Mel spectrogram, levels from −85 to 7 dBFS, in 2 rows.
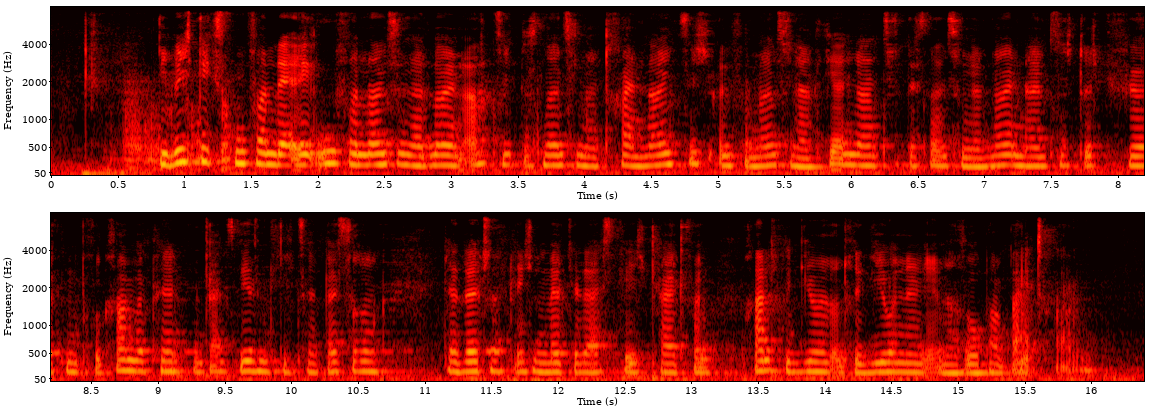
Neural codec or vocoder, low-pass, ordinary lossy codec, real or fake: codec, 44.1 kHz, 3.4 kbps, Pupu-Codec; 7.2 kHz; none; fake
